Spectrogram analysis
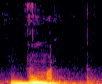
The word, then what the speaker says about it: women: अगर एक औरत है तो उसको अपन क्या बुलाएंगे, वुमन। इसकी स्पेलिंग होती है WOMAN।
